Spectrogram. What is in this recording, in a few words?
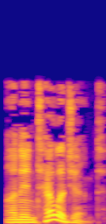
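"unintelligent", British English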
